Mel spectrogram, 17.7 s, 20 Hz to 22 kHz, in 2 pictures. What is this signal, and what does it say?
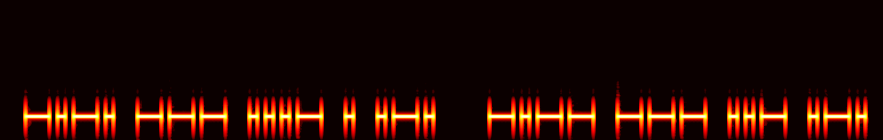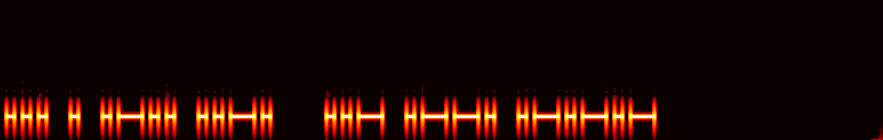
Morse code, heard as a keyed tone, about 15 wpm, 700 Hz. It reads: COVER YOURSELF UP.
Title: Sentences from Top 1000 Words - Review Part 1 - 15wpm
